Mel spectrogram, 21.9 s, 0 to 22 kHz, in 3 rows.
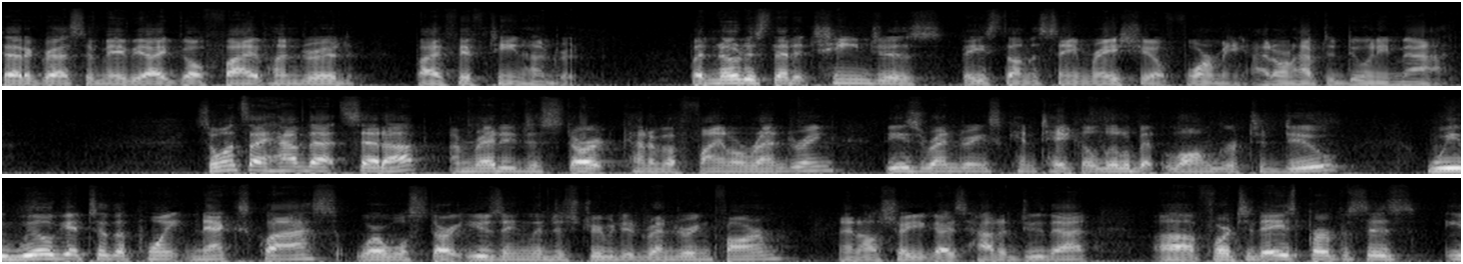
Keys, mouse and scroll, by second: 0.4-0.8 typing, 2.1 click.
